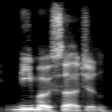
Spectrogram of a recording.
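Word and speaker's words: Mnemosurgeon: Chrome Dome is a nemosurgeon. – Yes. – I believe is the pronunciation.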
